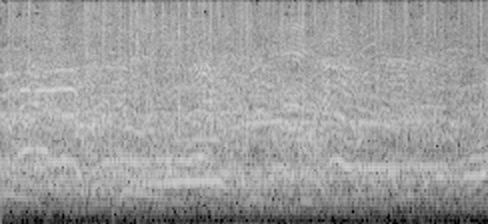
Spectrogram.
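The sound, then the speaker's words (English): A crowd cheers and shouts together, many overlapping voices rising and falling in pitch, loud and steady for the whole stretch without a break. “The crowd cheered their agreement.”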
